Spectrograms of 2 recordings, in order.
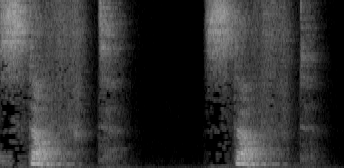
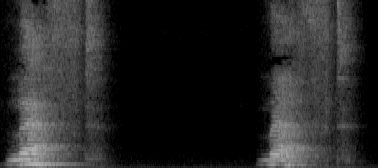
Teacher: When the word ends in the f sound, ed will sound like t.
